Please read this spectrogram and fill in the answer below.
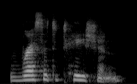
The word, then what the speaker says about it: recitation: Oh yeah, his recording of the song includes Janice Spence's recitation. So I'm going to read a recitate. Is that how you say it? – Recitation. – Recitation. Add that to my mispronounced words.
